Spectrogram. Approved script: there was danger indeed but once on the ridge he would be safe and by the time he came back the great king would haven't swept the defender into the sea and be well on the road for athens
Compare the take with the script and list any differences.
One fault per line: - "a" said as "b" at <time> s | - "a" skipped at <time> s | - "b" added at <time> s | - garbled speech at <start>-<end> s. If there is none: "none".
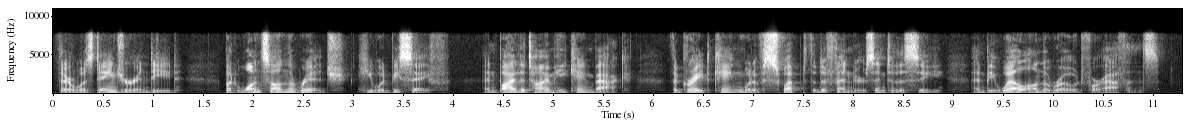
- "haven't" said as "have" at 7.0 s
- "defender" said as "defenders" at 7.6 s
